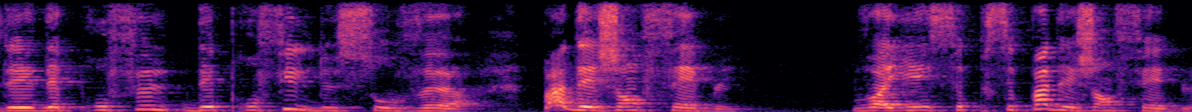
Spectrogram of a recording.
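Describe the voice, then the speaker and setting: Her voice fairly high and bright with a sharp tone, a woman speaks at a very slow pace. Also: ordinary pitch variation. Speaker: life coach. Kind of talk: vlog monologue. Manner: hesitant, with fillers.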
